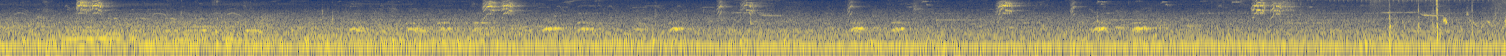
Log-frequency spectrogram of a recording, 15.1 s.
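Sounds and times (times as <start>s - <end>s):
sharp high bird calls: 10.0s - 15.0s
soft low bird call notes: 12.4s - 15.0s.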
